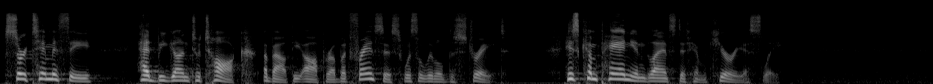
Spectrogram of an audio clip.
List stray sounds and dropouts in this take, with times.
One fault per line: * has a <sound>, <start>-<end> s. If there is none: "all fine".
all fine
